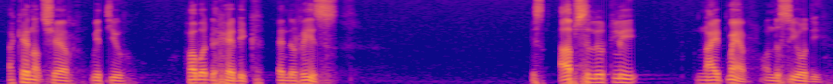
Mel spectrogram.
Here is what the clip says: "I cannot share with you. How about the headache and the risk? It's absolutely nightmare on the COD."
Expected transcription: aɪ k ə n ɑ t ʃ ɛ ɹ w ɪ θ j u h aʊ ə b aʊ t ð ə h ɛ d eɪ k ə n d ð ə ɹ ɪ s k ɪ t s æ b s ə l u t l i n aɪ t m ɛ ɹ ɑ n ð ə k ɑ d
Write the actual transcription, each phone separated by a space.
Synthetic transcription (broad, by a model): aɪ k ə n ɑ t ʃ ɛ ɹ w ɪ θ j u h aʊ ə b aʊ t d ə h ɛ d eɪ k ə n d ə ɹ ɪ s ɪ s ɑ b s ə l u t l i n aɪ t m ɛ ɹ ɑ n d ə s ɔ d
